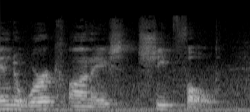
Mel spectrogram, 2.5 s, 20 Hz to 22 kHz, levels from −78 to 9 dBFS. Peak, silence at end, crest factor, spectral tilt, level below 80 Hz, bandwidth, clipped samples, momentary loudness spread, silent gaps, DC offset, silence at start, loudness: -6 dBFS; 0 s; 18 dB; -6 dB/octave; -44 dBFS; 12.5 kHz; under 0.1%; 12 LU; none; under 0.1%; 0 s; -23 LUFS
